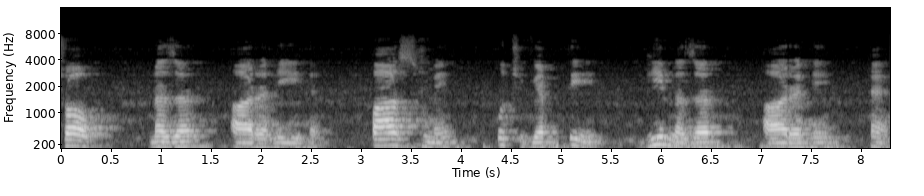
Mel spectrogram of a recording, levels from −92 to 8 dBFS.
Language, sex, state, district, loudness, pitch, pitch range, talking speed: Hindi, male, Rajasthan, Bikaner, -18 LUFS, 125 Hz, 115-135 Hz, 100 wpm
